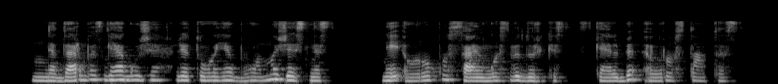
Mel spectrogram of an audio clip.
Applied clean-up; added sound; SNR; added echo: none; none; none; none.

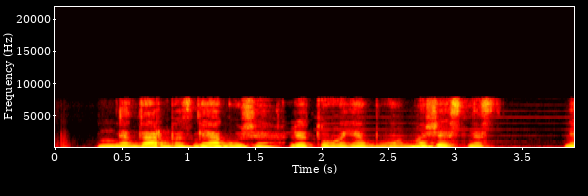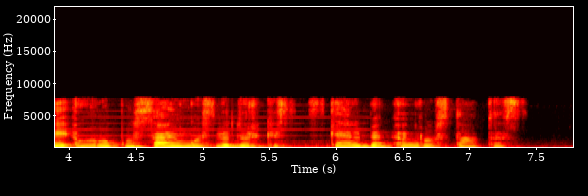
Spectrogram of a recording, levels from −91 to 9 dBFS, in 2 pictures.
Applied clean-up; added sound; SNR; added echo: neural separator model SepFormer DNS4.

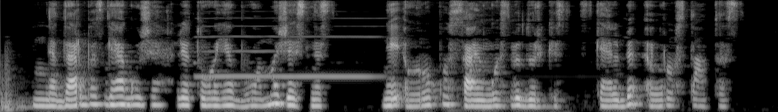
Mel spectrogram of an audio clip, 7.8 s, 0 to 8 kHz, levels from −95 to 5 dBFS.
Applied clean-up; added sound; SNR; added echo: classical method Wiener filter.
